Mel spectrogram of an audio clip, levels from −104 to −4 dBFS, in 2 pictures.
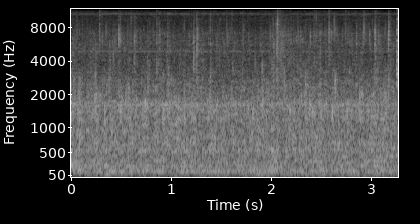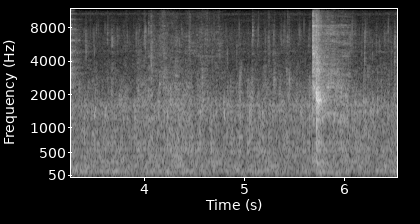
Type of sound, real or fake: real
